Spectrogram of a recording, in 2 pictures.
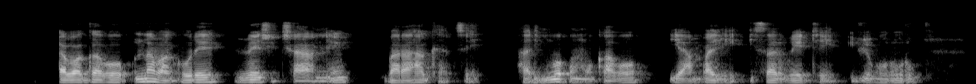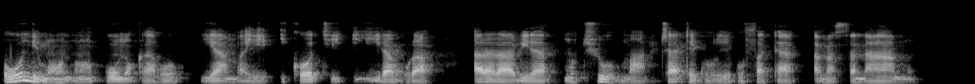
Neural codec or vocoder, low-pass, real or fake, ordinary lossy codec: codec, 16 kHz, 4 kbps, FunCodec, trained on Chinese and English, 50 frames a second; 7.2 kHz; fake; Opus, 64 kbps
